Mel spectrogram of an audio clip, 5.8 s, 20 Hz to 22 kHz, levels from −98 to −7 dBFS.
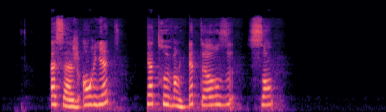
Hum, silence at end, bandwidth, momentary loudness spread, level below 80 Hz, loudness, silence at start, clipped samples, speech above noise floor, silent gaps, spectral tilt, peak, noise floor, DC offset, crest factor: none; 1.7 s; 12 kHz; 12 LU; -70 dBFS; -25 LUFS; 0.75 s; under 0.1%; 64 dB; none; -4 dB/octave; -8 dBFS; -88 dBFS; under 0.1%; 18 dB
